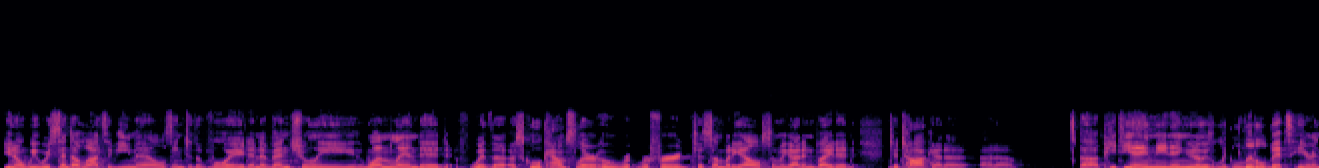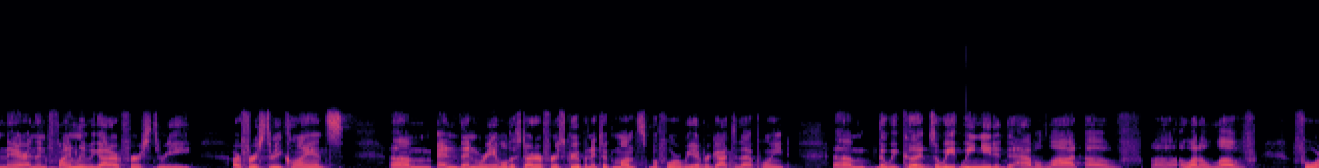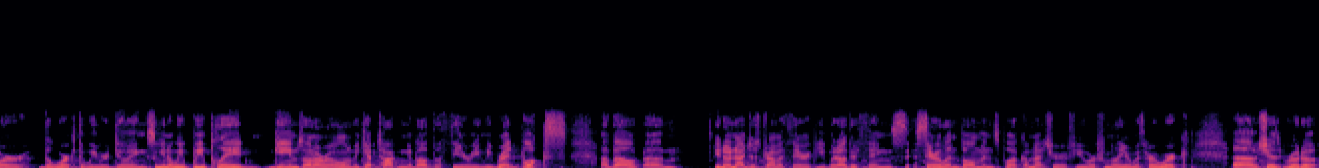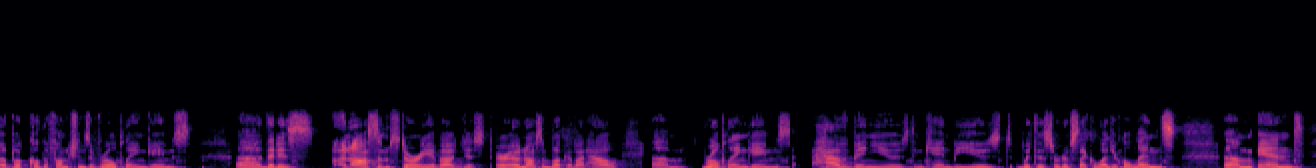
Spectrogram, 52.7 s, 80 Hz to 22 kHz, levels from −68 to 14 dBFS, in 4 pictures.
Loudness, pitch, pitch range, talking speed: -22 LUFS, 100 Hz, 95-110 Hz, 225 wpm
